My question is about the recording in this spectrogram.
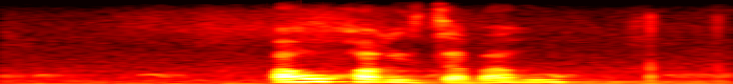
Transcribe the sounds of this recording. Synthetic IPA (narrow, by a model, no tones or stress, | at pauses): b̥ahʊk͡xʰwarit͡sʼabaɦʊ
